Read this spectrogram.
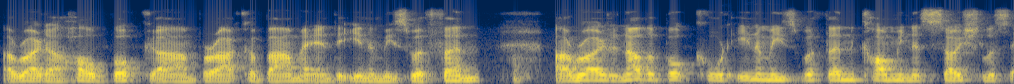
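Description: Man, older, New Zealand accent, low voice, steady explaining, lo-fi call audio. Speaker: guest, author and filmmaker. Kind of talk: video call interview. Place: home room indoors. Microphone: video call with earbud mic.

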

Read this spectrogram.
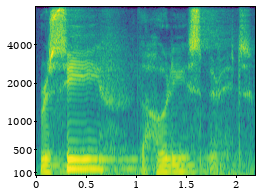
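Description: Slow-speaking man in an echoing hall. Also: medium pitch, very animated, sharp tone, slight background noise. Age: middle-aged. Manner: solemn, measured, with long pauses between phrases. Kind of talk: reflective sermon and prayer. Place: large dim indoor room. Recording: long echoing reverb of a hall.

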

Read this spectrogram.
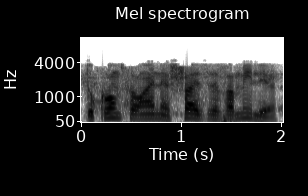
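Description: A man's voice: on the high side, moderate pace. Male scam caller, crude and taunting, tinny telephone sound. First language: not German. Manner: crude, taunting, broken phrasing. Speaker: scam call centre caller. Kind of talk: confrontational phone argument. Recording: muffled, narrow phone line.

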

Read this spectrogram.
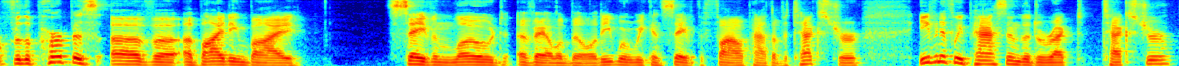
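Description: A man's voice: medium pitch, a bit bright, slight background noise. A man narrating a step-by-step programming screencast as an instructor, explaining and thinking aloud as he works.

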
